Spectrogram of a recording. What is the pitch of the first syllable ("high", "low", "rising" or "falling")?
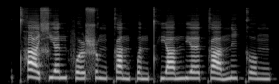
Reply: falling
